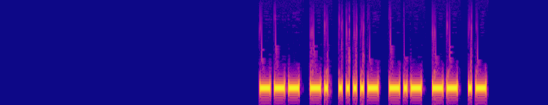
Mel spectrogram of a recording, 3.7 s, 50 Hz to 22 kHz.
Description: Morse code, heard as a keyed tone, about 46 wpm, 700 Hz. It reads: ON4KMA
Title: DXCC-100 Call Signs - 6 Characters - 50wpm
